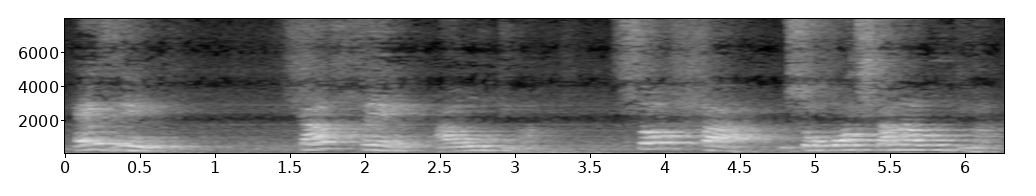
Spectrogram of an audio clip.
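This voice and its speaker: A Brazilian woman teaching a recorded primary school lesson, slowly spelling out syllables and examples. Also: high voice, slight background noise. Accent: Brazilian Portuguese. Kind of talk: recorded remote class lesson. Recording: echoey room, mic far off.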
